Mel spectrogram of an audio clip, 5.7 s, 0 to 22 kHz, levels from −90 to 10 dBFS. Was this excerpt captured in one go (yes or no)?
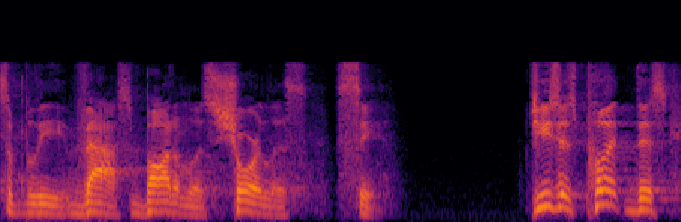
no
